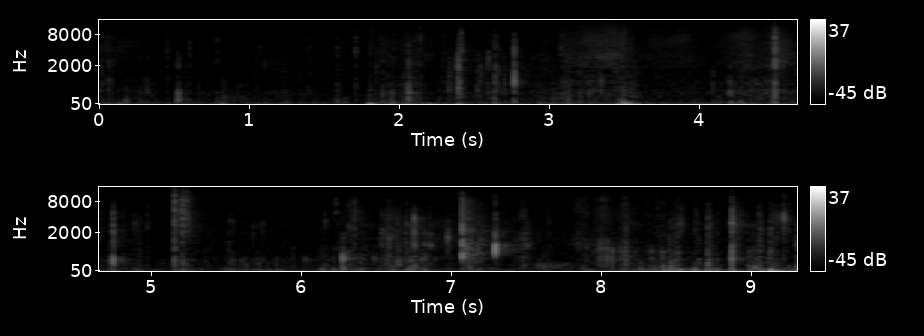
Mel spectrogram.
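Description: A pink printed newsprint supplement is rolled, folded and crinkled in both hands with fingertips and long nails. Soft, continuous paper rustling is broken by sharper, bright crackles and crunches.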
